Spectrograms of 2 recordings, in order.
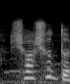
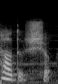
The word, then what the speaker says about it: সদস্য: সশদ্ধ না হবে সদস্য।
